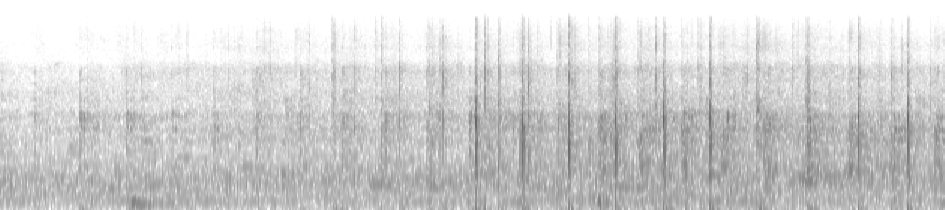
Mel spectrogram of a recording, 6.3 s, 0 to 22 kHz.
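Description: Audience hands clapping at a Kuka Prize for Young Innovators recognition during a bishop's 70th celebration, starting sparse and building into denser, louder applause over a crowd murmur.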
